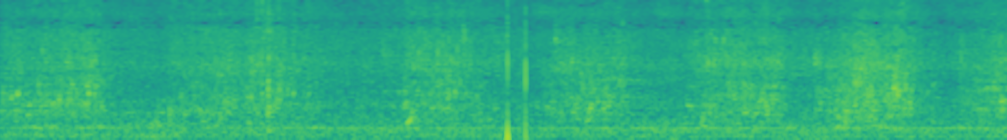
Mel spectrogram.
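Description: Floodwater sloshing around a person's legs as they wade through it, swelling about once a second with the steps. A single sharp click about halfway through.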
